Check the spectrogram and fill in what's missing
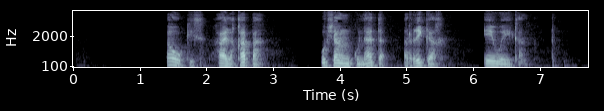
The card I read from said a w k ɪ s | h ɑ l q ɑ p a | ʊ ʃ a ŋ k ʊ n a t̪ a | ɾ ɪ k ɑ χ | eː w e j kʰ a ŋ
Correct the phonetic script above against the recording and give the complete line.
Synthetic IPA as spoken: a w k ɪ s | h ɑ ʎ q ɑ p a | ʊ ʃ a ŋ k ʊ n a t̪ a | ɾ ɪ k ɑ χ | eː w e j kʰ a ŋ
